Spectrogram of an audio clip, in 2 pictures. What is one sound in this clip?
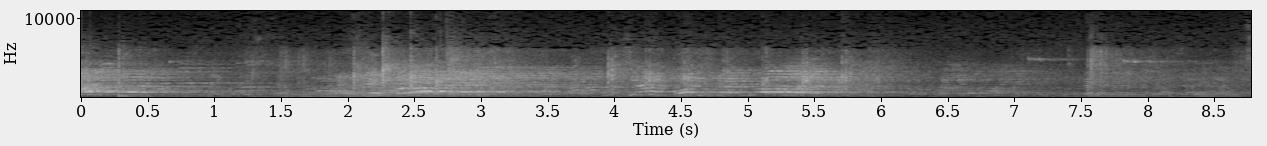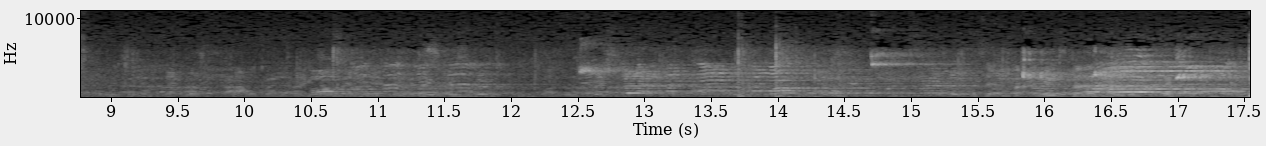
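Sports shoes squeak sharply on a wooden floor.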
